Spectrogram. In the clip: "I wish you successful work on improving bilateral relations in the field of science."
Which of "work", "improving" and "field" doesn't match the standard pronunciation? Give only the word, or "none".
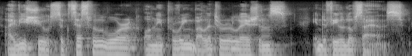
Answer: none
